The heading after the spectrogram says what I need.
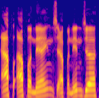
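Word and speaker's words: Afoninje: Dahak, and then Afaninja, apparently is supposed to be pronounced Afanin, and then people just put the J at the end, so we can go Afanin or Afaninja.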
